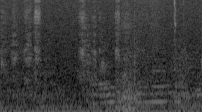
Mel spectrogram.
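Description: Faint scratching of a pen on paper as numerals are written on a workbook page.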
